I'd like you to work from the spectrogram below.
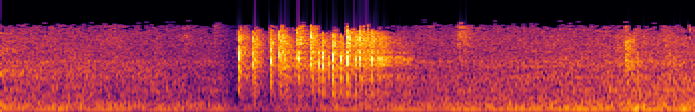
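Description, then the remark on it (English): Damage dice for a tabletop game rattle and tumble across a hard table in a quick burst of clicks lasting about a second, then settle, leaving only a low steady room hum. “This is my actual damage dice, so I don't want to try to roll.”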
